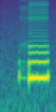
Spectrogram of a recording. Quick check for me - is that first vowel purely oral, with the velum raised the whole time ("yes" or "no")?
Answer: yes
